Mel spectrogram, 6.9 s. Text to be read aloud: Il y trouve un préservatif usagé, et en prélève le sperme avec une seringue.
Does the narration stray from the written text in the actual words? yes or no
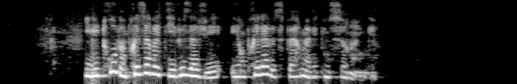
no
